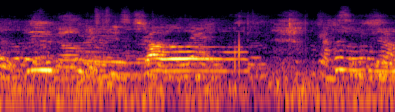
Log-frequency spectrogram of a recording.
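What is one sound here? A young boy laughs and talks excitedly.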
